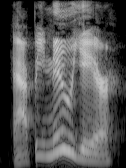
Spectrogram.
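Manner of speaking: loud, high cheerful hail; shouting greeting. Acted. Zebra skating up, shouting a greeting to all. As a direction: call out as you skate up. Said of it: "he shouted".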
